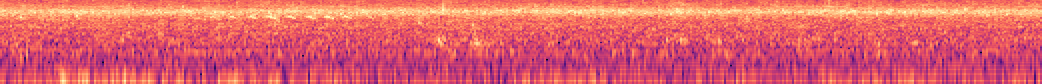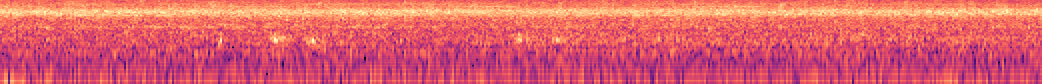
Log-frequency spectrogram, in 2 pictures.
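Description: A train rumbles faintly in the distance.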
